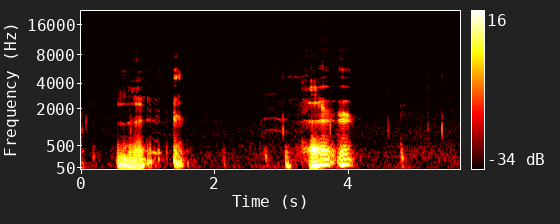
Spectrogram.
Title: closed mouth burps ^_^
